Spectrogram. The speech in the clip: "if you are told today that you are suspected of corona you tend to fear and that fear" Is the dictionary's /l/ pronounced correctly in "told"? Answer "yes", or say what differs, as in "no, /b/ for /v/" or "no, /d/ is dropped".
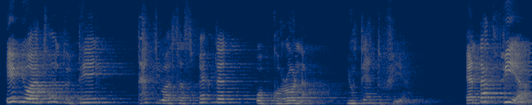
yes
